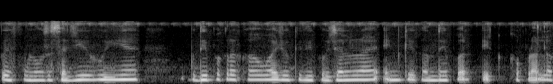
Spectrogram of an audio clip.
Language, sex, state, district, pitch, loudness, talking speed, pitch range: Hindi, female, Bihar, Vaishali, 210 Hz, -16 LUFS, 240 wpm, 200-220 Hz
